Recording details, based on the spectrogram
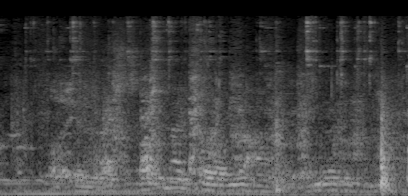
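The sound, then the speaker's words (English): A guide dog visiting a radio station whimpers and gives a few short, high yips amid a steady background hum, with a soft jingle of metal like tags or keys now and then. “Only time ever really ending out of place when the radio station gets another visitor, and it's another happy guide dog.”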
